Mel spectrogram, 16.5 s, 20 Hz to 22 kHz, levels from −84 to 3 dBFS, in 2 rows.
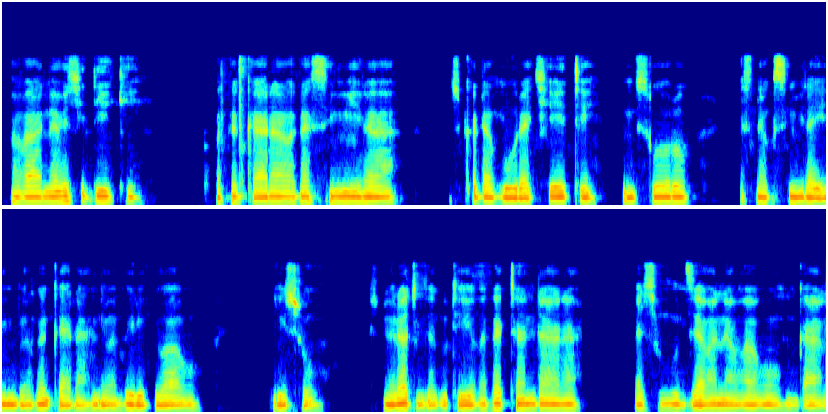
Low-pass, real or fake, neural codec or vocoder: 7.2 kHz; fake; codec, 16 kHz, 4 kbps, FunCodec, trained on LibriTTS, 50 frames a second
